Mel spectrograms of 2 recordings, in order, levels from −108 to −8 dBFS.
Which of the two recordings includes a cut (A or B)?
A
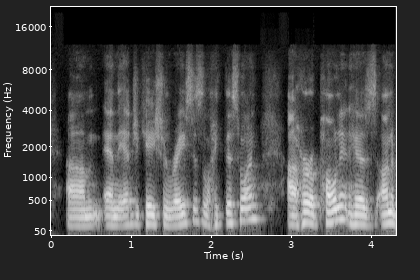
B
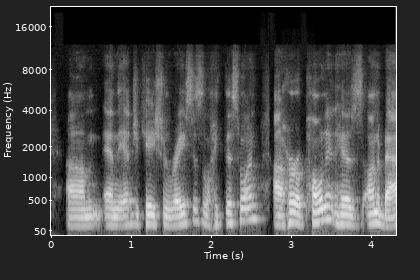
B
